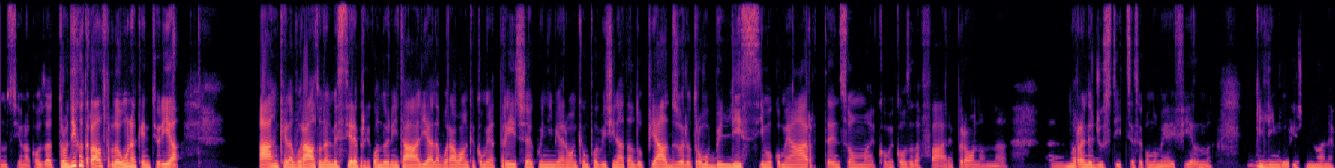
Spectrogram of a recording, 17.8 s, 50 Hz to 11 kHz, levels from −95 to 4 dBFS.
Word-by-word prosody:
non 135 - -6
sia 145 - -13
una 135 -1 -8
cosa 145 0 -2
te 175 - -3
lo 175 - +8
dico 255 +7 +8
tra 170 -10 +5
l'altro 205 -6 +3
da 150 - +6
una 175 +2 +6
che, 155 - -6
in 140 - 0
teoria 165 +6 +3 1.1
ha 160 -1 +8
anche 175 +2 +2
lavorato 160 +2 +5
nel 145 -2 +3
mestiere, 165 +2 +4
perché 160 -2 -5
quando 150 +1 +1
in - - 0
Italia 155 0 +3
lavoravo 145 -1 -1
anche 150 +3 -3
come 150 -1 -3
attrice, 165 0 -1
quindi 150 0 -3
mi 150 - -2
ero 150 -1 -3
anche 150 +1 -6
un 155 - -1
po' 150 +3 -4
avvicinata 150 0 -3
al 145 - -2
doppiaggio 155 +1 0
e - - 0
lo 145 - -2
trovavo 160 +2 -1
bellissimo 155 0 0
come 150 0 -5
arte, 155 0 -4
insomma, 145 -1 -7
e 140 - -14
come 150 0 -11
cosa 150 -1 -8
da 140 -1 -8
fare. 150 +3 -8
Però 150 -4 -5
non, 75 - -13
ehm 75 - -18
non 175 0 0
rende 150 -2 +2
giustizia, 145 +1 -7
secondo 150 -2 -8
me, 80 0 -4
ai 75 - -5
film 155 +1 -8 0.6
in 175 -4 0
lingua 145 -1 -3
originale. 155 +1 -7
150 Hz, 205 wpm, -22 LUFS, 145-160 Hz, 1.1 s, lo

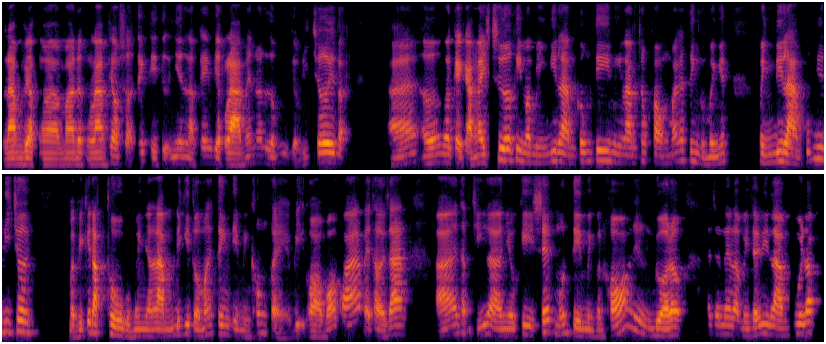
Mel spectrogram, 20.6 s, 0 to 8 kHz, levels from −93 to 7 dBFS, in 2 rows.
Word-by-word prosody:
làm 110 0 +4
việc - - +4
mà 105 -1 0
mà 105 +1 +1
được 105 - -3
làm 110 +1 +4
theo - - +1
sở - - -9
thích 165 0 -6
thì 110 - -8
tự - - -9
nhiên 125 0 -7
là - - -7
cái 135 0 -7
việc - - -1
làm 100 -1 +8
ấy 125 +2 -9
nó 140 +1 -11
giống - - -8
như, 310 - -21
kiểu, 480 - -10
đi - - -20
chơi 485 0 +7
vậy. - - -5 0.5
Đấy, 155 - -1
ừ, 135 +4 0
và 145 - +2
kể - - +5
cả - - +5
ngày 140 0 +5
xưa 190 -2 +4
khi 185 - 0
mà 150 -2 0
mình 140 -1 -12
đi 175 - -4
làm 155 -4 +2
công 165 0 -4
ty, 180 -1 0
mình 155 -3 -10
làm 135 -1 +1
trong 165 0 -10
phòng - - -3
marketing 170 -2 -7
của - - -11
mình 240 -4 -5
ấy, 155 - -12 0.4
mình 150 0 -5
đi 165 +1 +1
làm - - +6
cũng 330 - -11
như 210 -1 -4
đi 190 0 -8
chơi. 190 -2 +3 0.5
Bởi - - -3
vì 115 - -6
cái 185 - +1
đặc - - +9
thù 140 -5 +2
của 110 - -7
mình 115 0 -6
là 115 - -1
làm 115 0 +4
digital 155 +3 -3
marketing 155 +1 -5
thì 125 - -7
mình 105 -3 -16
không 170 -1 -8
phải - - -4
bị 320 0 -9
gò - - +1
bó - - +1
quá - - +2
về - - 0
thời - - +1
gian. 155 0 +4 0.4
Ấy, 155 - +1
thậm - - -5
chí 265 +4 -13
là 125 - +2
nhiều 120 0 -4
khi 150 -2 -3
sếp 190 +1 +2
muốn 165 - -6
tìm 125 -3 -1
mình 115 -1 -8
còn 110 - -9
khó 145 - +2
chứ 220 - -5
đừng 145 -9 -8
đùa 125 -2 +6
đâu. 140 - +6 0.4
Thế 155 - -15
cho 160 - -6
nên 155 -1 -4
là - - 0
mình 120 -1 -9
thấy 135 - +2
đi 165 -1 -2
làm 130 -3 +3
vui 165 0 -2
lắm. 185 +1 +4
150 Hz, 295 wpm, -25 LUFS, 125-170 Hz, 0.5 s, đặc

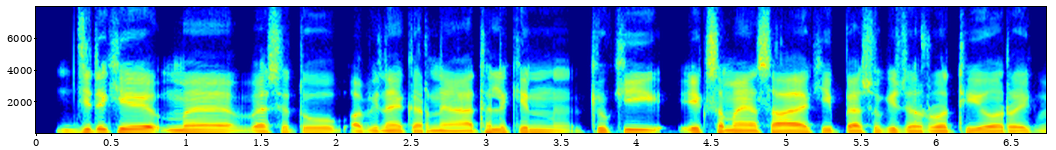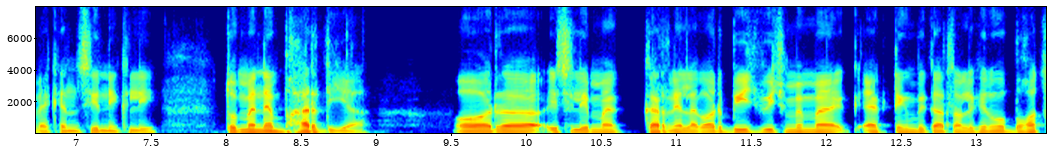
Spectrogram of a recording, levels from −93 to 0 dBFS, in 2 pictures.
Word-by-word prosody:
जी, 120 +3 -3
देखिए 150 0 +3
मैं 125 +2 0
वैसे 110 +2 -2
तो 120 +2 -5 0.3
अभिनय 105 +3 -1
करने 105 -1 -2
आया 95 +1 +1
था - - 0
लेकिन 125 -2 -2
क्योंकि 115 +3 -1 0.4
एक 110 - -5
समय 115 -2 +2
ऐसा 110 +1 +1
आया 110 +2 +4
कि 115 0 -5
पैसों 105 0 -2
की 110 0 -2
जरूरत 100 +1 -1
थी 115 - -1
और 105 -1 -1
एक 100 -2 -4
वैकेंसी 95 +3 -2
निकली 95 +3 -3 0.5
तो 125 - +3
मैंने 135 +3 +5
भर 110 -4 +4
दिया। 85 -3 -4 0.7
और 120 +1 +5 0.3
इसलिए 125 +3 0
मैं 135 0 0 0.2
करने 115 +2 +3
लगा 120 +4 0
और 145 -1 +2
बीच-बीच 130 0 +1
में 135 0 +1
मैं 140 +1 +3
एक् 105 - -8
एक्टिंग 130 +6 -1
भी 140 - -1
करता 120 0 0
हूँ 135 - -1
लेकिन 145 +2 -2
वो 150 -1 +1
बहुत 135 +2 0
115 Hz, 200 wpm, -25 LUFS, 105-130 Hz, 0.7 s, मैंने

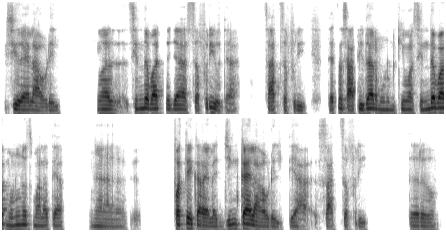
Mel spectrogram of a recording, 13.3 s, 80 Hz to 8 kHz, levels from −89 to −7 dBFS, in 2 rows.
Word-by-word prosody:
शिरायला 105 -2 +3
आवडेल 95 0 -4 0.6
किंवा 110 0 +1 0.3
सिंदबादच्या 115 0 +3
ज्या 110 -1 +3
सफरी 105 - -3
होत्या, - - -3 0.5
7 100 0 -2
सफरी, 100 -1 -6 0.4
त्याचा 105 +4 -2
साथीदार 115 +1 +4
म्हणून 100 -2 -4
किंवा 105 -1 -2
सिंदबाद 125 +5 +5
म्हणूनच 115 +3 -2
मला 105 0 -4
त्या 100 -1 -3 0.6
अ, 90 -1 -9 0.8
फते 120 +3 +5
करायला, 100 -5 +2
जिंकायला 120 0 +5
आवडेल, 95 -1 -4
त्या - - -5 0.3
7 - - -3
सफरी. 95 0 -9 0.7
तर 100 0 -3
अ, 95 - -9
105 Hz, 120 wpm, -24 LUFS, 100-115 Hz, 0.8 s, सिंदबाद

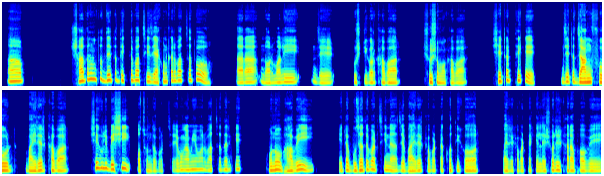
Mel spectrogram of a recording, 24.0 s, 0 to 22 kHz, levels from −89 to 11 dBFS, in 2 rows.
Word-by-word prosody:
আ - - +5 1.3
সাধারণত 235 +8 +4 0.2
যেটা 215 -1 +4
দেখতে 200 +2 -1
পাচ্ছি 215 -3 +1
যে 150 - +1
এখনকার 165 +7 -2
বাচ্চা 210 +2 0
তো 240 -2 +4 0.7
তারা 135 +2 +3 0.3
নরমালি 140 +5 0 0.6
যে 125 -1 -2 0.5
পুষ্টিকর 135 -1 -4
খাবার, 130 0 +2 0.6
সুষম 140 -3 +1
খাবার 120 0 -2 0.6
সেটার 170 +5 +1
থেকে 200 -3 +2 0.7
যেটা 165 0 +1
জাঙ্ক 145 0 +10
ফুড 140 -1 +5 0.4
বাইরের 130 +3 +3
খাবার 135 -1 +3 0.5
সেগুলো 220 -1 +3
বেশি 210 +5 +4 0.3
পছন্দ 125 -1 -6
করছে। - - -17
এবং 155 +3 -3
আমি 160 +2 -1
আমার 170 0 -4
বাচ্চাদেরকে 160 +3 -6 0.6
কোনভাবেই 145 +1 +3 0.7
এটা 140 +3 0
বুঝাতে 140 +3 +3
পারছি 165 -1 -1
না 135 - +1
যে 135 - 0
বাইরের 125 +3 +1
খাবারটা 135 -2 -5
ক্ষতিকর, 135 -1 0 0.5
বাইরের 125 -1 -3
খাবারটা 130 0 -6
খেলে 125 -1 -3
শরীর 150 0 +1
খারাপ 135 -1 +1
হবে। 130 0 -1
140 Hz, 115 wpm, -24 LUFS, 130-165 Hz, 1.3 s, জাঙ্ক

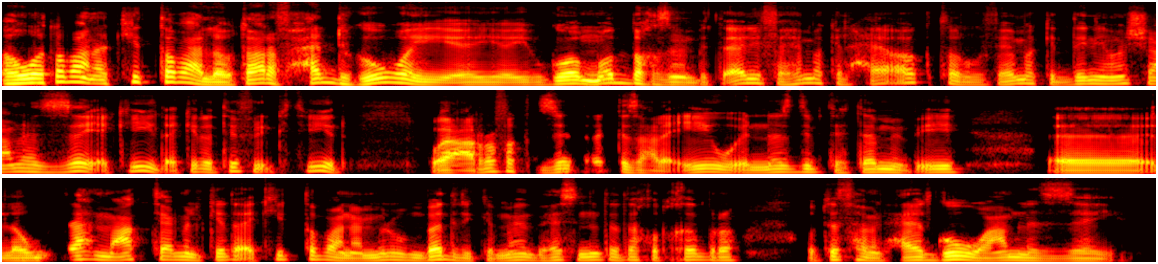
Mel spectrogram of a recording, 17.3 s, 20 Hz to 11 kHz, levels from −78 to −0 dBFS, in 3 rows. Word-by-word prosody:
هو 155 +5 +10
طبعًا، 200 -5 +5
أكيد 195 +8 -2
طبعًا 195 -3 +6
لو 100 -2 +5
تعرف 145 - +4
حد 160 -4 +1
جوّه 165 +8 +5
ي 95 -1 0
ي - - -4
جوّه 125 +8 +5
المطبخ 145 0 +4
زي 100 0 +1
ما 90 - -2
بيتقال، 145 - 0
يفهّمك 155 0 -4
الحياة - - -3
أكتر 150 -9 -4
ويفهّمك 115 +8 -4
الدنيا 130 +6 -1
ماشية 135 -1 -2
عاملة 135 +1 -2
إزاي، 130 +6 0
أكيد، 160 -1 -3
أكيد - - -5
هتفرِق 150 +5 -4
كتير. - - -5 0.4
وهيعرّفك 135 +10 +1
إزاي 125 +6 -2
تركِّز 115 -5 -5
على 90 -3 -3
إيه، 125 +2 -1
والناس 115 +1 -1
دي 120 +1 -3
بتهتم 115 +1 -2
بإيه، 120 +4 -2 0.4
آآ، 95 0 +1
لو 100 0 0
مُتاح 140 +8 -1
معاك 135 +1 0
تعمل 130 -3 -1
كده، 125 +2 -1
أكيد 145 -1 -7
طبعًا 135 -9 -2
اعملُه 115 +6 -2
من 105 - -4
بدري 115 -6 +2
كمان، 110 +5 -4
بحيث 115 +3 -5
إن 120 - 0
أنت 125 -1 -2
تاخد 120 +1 -6
خبرة 125 -2 -3 0.3
وتفهم 105 - -3
الحياة 110 +4 -1
جوّه 120 -2 +3
عاملة 110 +1 0
إزاي. 90 -2 -7
120 Hz, 200 wpm, -23 LUFS, 100-140 Hz, 0.4 s, هو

